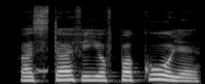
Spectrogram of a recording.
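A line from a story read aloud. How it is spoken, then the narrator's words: Growl. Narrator (Russian): прорычал Итан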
